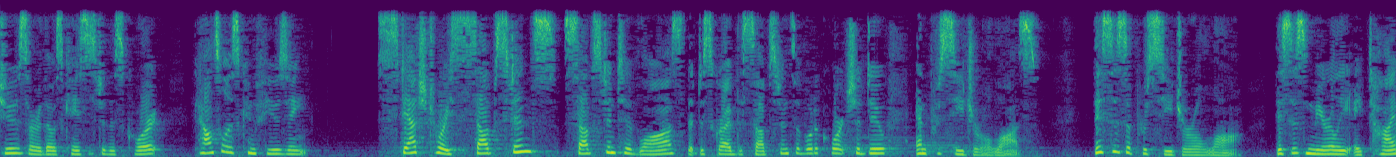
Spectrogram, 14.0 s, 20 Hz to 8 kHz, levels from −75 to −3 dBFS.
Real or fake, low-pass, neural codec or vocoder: real; 7.2 kHz; none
